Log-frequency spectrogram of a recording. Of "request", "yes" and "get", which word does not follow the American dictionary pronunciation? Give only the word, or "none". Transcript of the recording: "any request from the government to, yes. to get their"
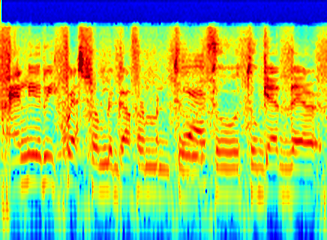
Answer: yes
